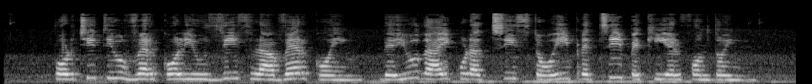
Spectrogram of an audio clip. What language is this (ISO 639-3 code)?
epo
